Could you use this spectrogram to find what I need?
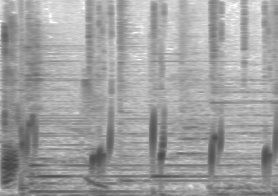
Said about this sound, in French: C'est c'est vraiment très poétique, ces bulles de savon qui s'échappent de votre...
